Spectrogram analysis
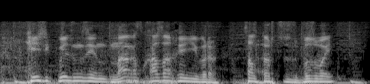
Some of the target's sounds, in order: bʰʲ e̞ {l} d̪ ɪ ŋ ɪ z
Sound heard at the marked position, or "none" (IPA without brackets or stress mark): l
